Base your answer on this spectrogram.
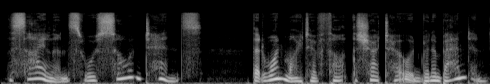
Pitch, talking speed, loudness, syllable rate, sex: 200 Hz, 185 wpm, -22 LUFS, 5.6 syllables/s, female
